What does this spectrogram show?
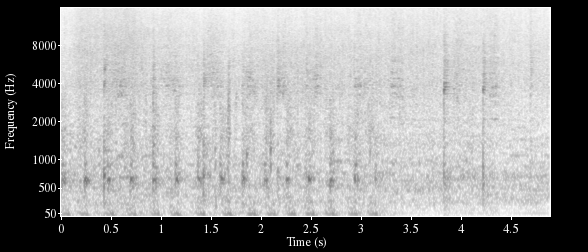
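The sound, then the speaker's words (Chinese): A metal wok spatula and a large iron ladle scrape and clang rhythmically against a wok while a large batch of shredded pork with gourd is stir-fried, over a steady, loud sizzle and hiss of frying food, with sharp repeated clatters roughly every few tenths of a second. “接着转过身，他飞舞起锅铲及大铁勺，乒铃哐啷的继续去炒他的菜。”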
